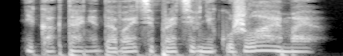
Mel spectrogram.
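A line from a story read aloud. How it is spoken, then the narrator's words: Serious instructive whisper. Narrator (Russian): поучительно прошептал магистр без тени насмешки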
